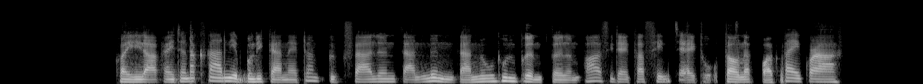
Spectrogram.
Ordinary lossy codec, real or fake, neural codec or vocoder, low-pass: none; fake; codec, 16 kHz, 0.5 kbps, X-Codec, HuBERT features, trained on balanced general audio; none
